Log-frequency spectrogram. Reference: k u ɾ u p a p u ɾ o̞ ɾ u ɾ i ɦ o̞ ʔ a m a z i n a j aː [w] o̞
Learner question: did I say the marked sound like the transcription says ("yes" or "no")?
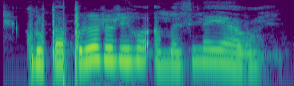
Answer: no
